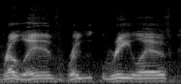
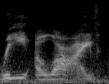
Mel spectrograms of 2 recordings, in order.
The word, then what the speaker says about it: REALIVE: I remember I was always saying relive, but I know how you say it now.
